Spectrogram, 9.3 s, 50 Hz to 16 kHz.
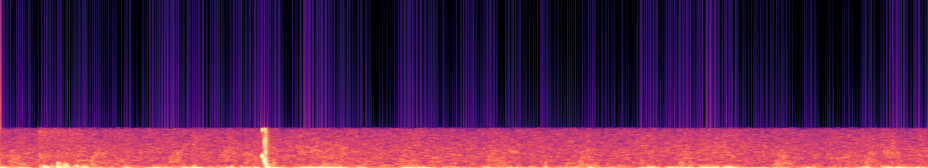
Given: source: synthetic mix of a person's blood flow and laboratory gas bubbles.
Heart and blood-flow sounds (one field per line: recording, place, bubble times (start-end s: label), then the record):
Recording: Doppler ultrasound of blood flow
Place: subclavian vein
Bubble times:
0.38-0.80 s: bubbles
2.60-2.76 s: bubbles
From the record:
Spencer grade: 1 (occasional bubble signal discernible with the cardiac motion signal, with majority of cardiac periods free of bubbles)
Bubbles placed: anywhere in the cardiac cycle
